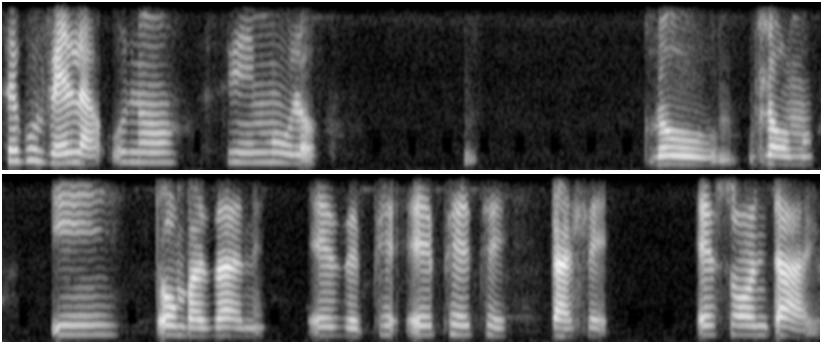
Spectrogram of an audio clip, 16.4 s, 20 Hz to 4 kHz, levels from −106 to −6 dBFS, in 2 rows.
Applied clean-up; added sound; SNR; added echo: none; none; none; none.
